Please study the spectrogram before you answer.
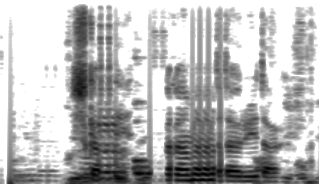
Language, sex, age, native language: Icelandic, female, 14, Icelandic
